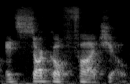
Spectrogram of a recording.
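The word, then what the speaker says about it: Sarcófago: It's Sarcofaggio. Okay, that's how you pronounce it.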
